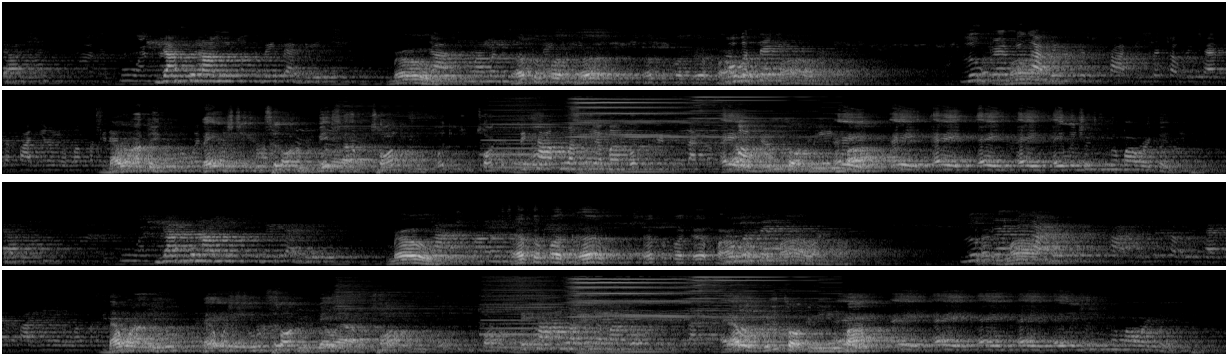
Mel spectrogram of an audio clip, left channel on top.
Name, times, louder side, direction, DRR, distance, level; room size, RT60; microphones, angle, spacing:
voice 1, 0.0-0.5 0.8-0.9 1.2-3.2 4.3-5.8 6.5-6.7 7.2-7.9 9.6-12.2 12.4-14.2 14.8-15.0 15.5-15.6 16.0-16.2 17.4-18.4 18.8-20.0 20.4-20.5 24.0-24.3, left 3 dB, 55° left, 2 dB, 1.2 m, -37 dB
voice 2, 3.8-4.3 5.1-6.0 6.4-7.5 7.8-8.5 9.7-10.4 13.3-14.0 14.3-15.8 19.5-20.9, right 3 dB, 75° right, 3 dB, 0.7 m, -30 dB
voice 3, 13.2-13.8 14.2-17.7 18.0-18.1 18.5-18.6 19.4-19.7 20.5-23.9, left 2 dB, 75° left, 2 dB, 1.3 m, -34 dB
sound 1, 15.6-16.5 17.0-20.6, right 3 dB, 15° right, 0.4 m, -36 dB
10.5 x 10.0 x 3.9 m, 2.3 s
head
